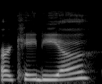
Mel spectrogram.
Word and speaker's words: Arcadia: Like I pronounce it Arcadia. Like I emphasize the dia at the end.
